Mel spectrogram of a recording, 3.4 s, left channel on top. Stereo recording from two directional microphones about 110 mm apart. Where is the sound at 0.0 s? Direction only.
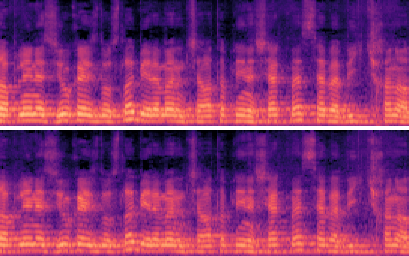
30° left (ahead or behind).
